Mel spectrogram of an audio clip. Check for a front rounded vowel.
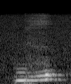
absent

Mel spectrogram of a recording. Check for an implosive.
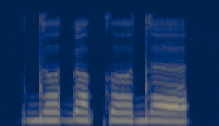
present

